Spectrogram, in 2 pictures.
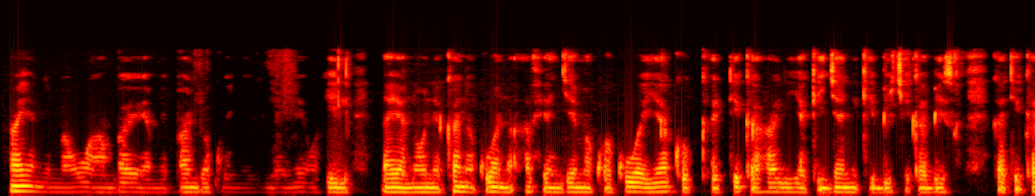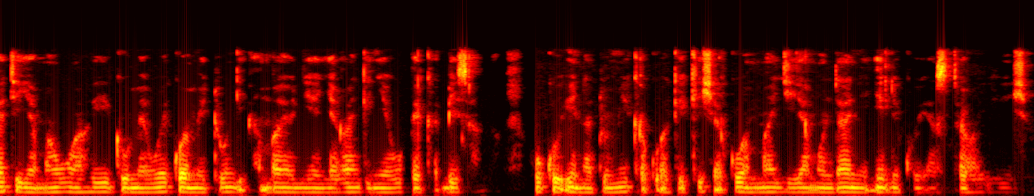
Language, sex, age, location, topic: Swahili, male, 18-24, Nairobi, agriculture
